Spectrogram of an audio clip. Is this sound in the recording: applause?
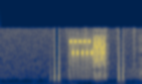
no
